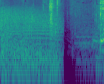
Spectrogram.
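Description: A loud explosion sound effect in a text-to-speech compilation bursts in, then cuts off abruptly into near silence before a faint sound returns.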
